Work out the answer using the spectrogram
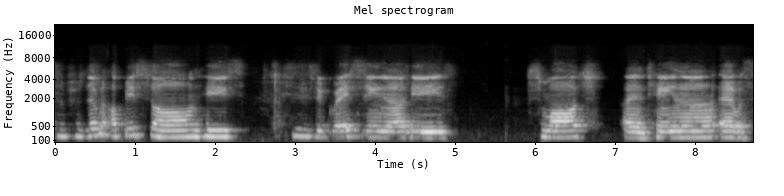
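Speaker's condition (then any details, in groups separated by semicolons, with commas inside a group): Down syndrome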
